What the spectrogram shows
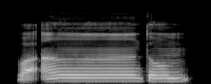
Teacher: یہاں نون ساکن میں اخفا ہوگا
